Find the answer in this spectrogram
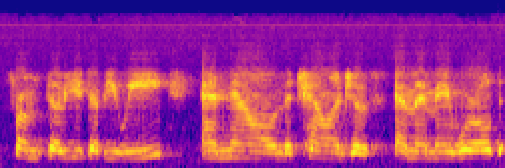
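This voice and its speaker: A woman talks at a moderate speed against noticeable background noise. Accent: American. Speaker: ring announcer and singer. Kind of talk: interview answer.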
